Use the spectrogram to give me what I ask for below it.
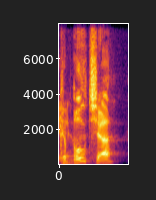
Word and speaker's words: Caboolture: Caboolture, there you Caboolture? – Go.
